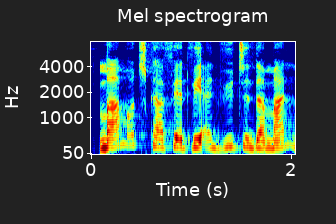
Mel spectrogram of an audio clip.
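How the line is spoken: Excited call. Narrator (German): rief begeistert

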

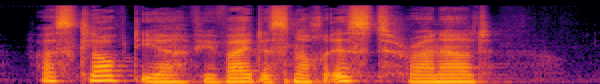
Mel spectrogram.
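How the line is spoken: Quiet question. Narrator (German): Leise fragte

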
